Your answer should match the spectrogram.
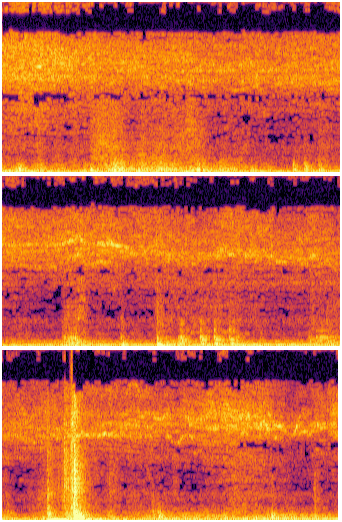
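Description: Soft footsteps and movement of a person walking around a small room over a steady low hum, with one sharp knock about seven and a half seconds in.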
